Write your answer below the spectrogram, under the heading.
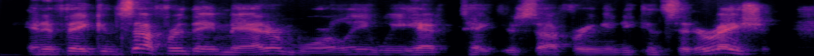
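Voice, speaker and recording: A man speaks with a New York accent. His pace is very fast. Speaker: law professor. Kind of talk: lecture. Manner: animated.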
